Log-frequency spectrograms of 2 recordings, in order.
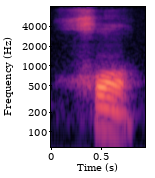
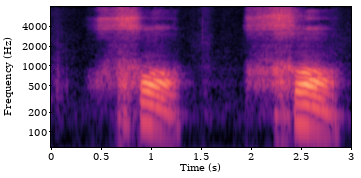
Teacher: It originates from the top of your throat. Like when you wake up in the morning and you gargle some water.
